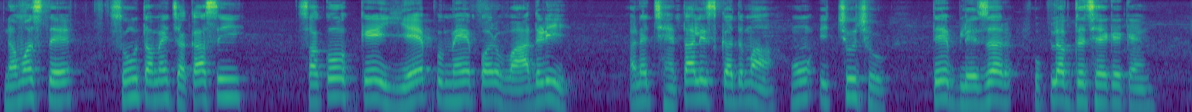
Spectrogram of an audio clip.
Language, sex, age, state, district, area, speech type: Gujarati, male, 30-45, Gujarat, Surat, urban, read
